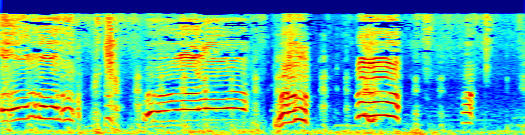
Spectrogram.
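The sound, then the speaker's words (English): A goat bleats several times, loud, quavering cries that sound strangely human, coming in quick succession with short gaps over a faint noisy background. “Goat sounds like Will Ferrell in distress.”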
